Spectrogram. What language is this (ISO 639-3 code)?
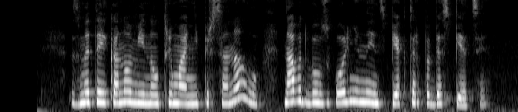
bel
